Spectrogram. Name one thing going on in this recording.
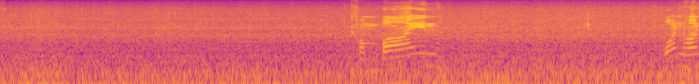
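A car engine and road noise rumble steadily from inside a moving car.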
